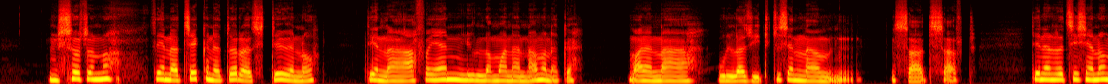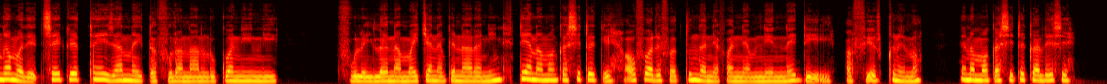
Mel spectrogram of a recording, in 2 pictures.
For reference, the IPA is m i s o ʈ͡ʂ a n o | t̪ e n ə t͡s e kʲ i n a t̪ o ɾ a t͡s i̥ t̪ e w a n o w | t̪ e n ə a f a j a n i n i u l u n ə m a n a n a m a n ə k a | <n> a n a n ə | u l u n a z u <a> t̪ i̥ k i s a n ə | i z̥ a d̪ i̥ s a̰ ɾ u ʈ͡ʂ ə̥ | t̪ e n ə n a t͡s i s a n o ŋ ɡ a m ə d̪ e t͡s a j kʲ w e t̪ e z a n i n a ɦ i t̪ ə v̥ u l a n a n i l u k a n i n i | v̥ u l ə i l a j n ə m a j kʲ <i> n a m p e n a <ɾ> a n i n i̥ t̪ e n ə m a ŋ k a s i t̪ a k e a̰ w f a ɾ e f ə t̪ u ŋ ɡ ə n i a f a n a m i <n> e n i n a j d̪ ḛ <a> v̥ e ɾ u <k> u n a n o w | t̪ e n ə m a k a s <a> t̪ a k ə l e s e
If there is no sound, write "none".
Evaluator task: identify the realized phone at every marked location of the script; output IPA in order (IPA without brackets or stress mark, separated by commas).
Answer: m, i, a, ɾ, n, a, k, i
